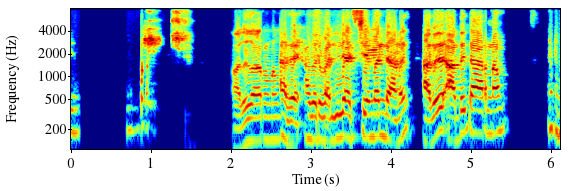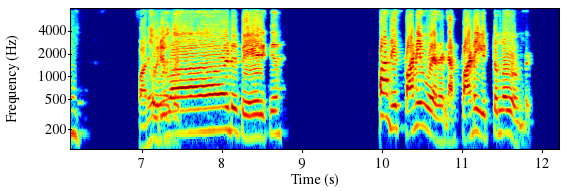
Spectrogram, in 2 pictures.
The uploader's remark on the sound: All three are in different places. This episode was recorded entirely online. This episode may have its flaws.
